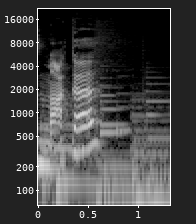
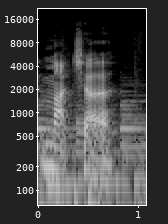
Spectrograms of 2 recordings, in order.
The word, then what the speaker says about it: matcha: Isn't it pronounced maca? I have only ever pronounced it matcha. Only ever. I'm not Japanese though, so Japanese people may pronounce it differently.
